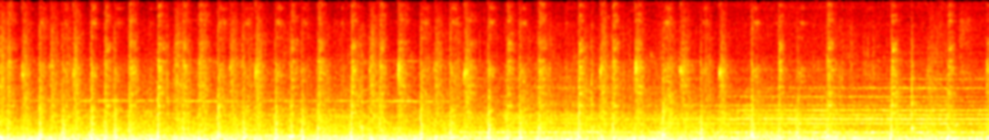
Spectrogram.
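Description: Train brakes squeal with a steady high whine.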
